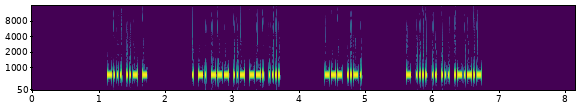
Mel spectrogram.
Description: Morse code, heard as a keyed tone, about 50 wpm, 700 Hz. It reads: BUT ENOUGH OF THIS.
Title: 4x Word-Spacing - Sentences from Top 400 Words - 50wpm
